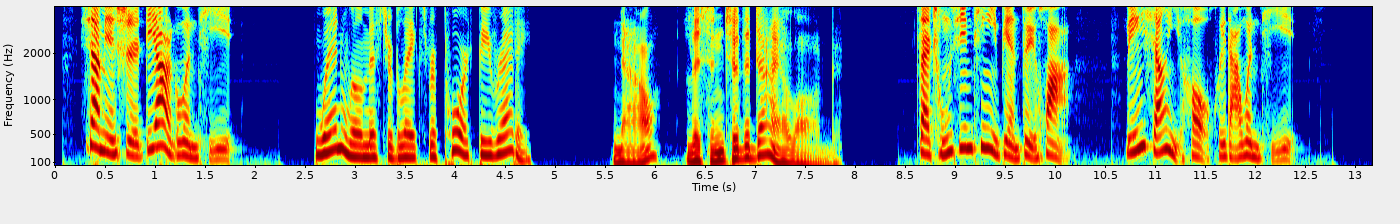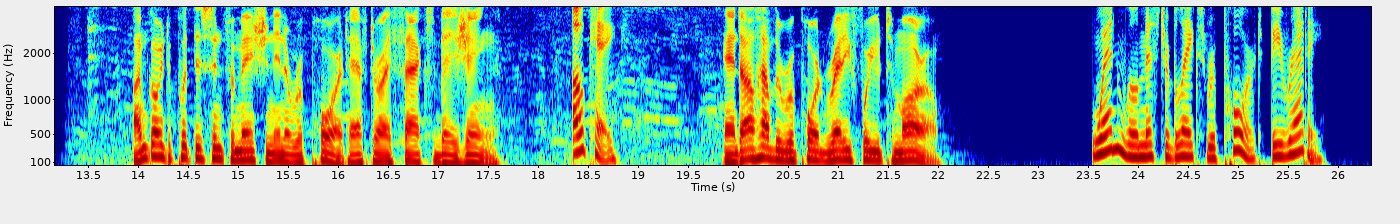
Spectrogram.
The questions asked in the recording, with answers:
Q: When will Mr. Blake's report be ready?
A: It will be ready tomorrow.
